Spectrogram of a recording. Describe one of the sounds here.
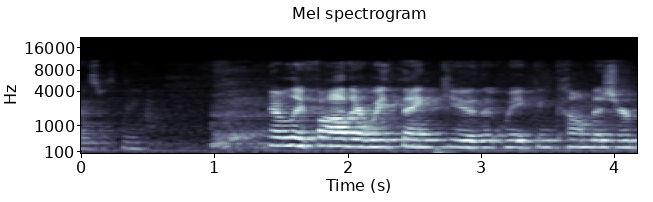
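A woman sings loudly with a steady voice.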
